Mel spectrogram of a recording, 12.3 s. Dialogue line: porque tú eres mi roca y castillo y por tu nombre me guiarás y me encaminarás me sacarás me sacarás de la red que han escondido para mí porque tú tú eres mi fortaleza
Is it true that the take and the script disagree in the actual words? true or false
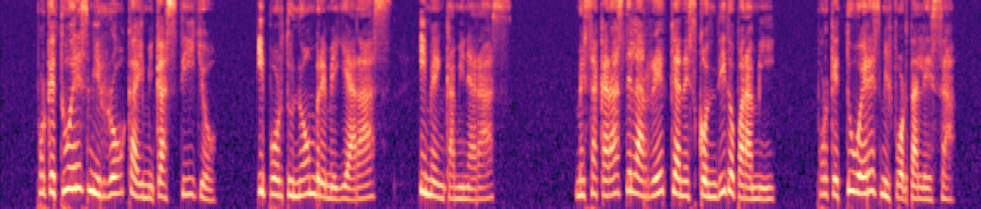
true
